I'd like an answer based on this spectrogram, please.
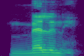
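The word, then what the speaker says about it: Meloni: है ये तो जॉर्जिया मेलिनी मेलिनी दिस हाउ य प्रोनाउंस द नेम जॉर्जिया मेलने इसका बड़ा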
